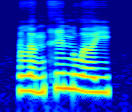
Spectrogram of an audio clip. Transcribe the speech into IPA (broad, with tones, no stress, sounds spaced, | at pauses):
l ə˨˩˦ ŋ h i˧ n w ə˧ j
